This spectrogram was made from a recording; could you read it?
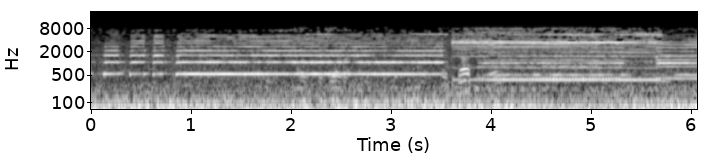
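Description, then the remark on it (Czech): Car horns blare in sustained, overlapping honks, one long tone shifting to another midway, loud over a constant traffic rumble, from a taxi drivers' protest convoy of nearly 100 cars driving through the streets of Podgorica at noon. “Blizu 100 automobila kretalo se u koloni ulicama glavnog grada u podne kada je počela protestna vožnja, čiji su učesnici još jednom pozvali nadležne da riješe problem divljih taksista.”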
